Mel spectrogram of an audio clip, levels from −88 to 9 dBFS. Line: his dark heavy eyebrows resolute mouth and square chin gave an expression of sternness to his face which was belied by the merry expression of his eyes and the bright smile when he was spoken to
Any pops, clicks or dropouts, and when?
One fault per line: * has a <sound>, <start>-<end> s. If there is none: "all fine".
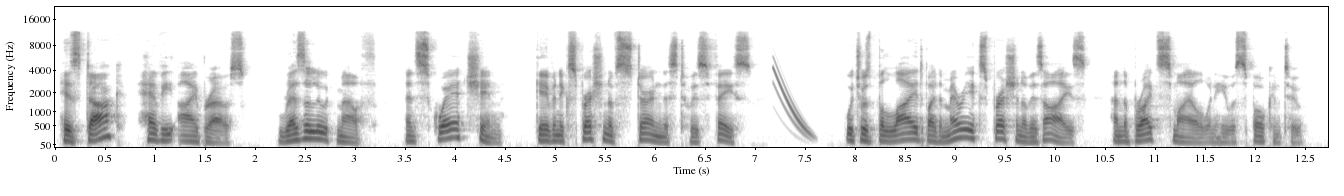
* has a chirp, 7.2-7.6 s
